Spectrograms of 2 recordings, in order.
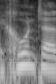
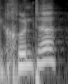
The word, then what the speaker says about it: junta: Can you say junta one more Junta. time? Junta. You said It's spelt with a J, so it's kind of in between a soft J and a hard J.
